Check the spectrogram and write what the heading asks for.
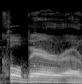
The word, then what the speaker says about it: Colbert: are things on The Colbert Report are we still calling it the Colbert Report or yeah we have not found the pronunciation of that T yet we don't know where we left it it's good it's good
